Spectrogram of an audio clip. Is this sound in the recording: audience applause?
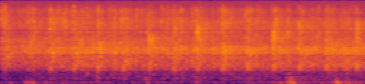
yes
